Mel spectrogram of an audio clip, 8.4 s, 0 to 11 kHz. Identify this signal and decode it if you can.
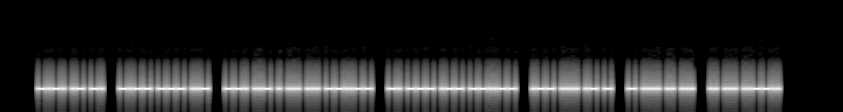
Morse code, heard as a keyed tone, about 50 wpm, 700 Hz. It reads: CAN YOU GUESS, NOW, WHAT THIS IS?
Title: Sentences from Top 1500 Words 50wpm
